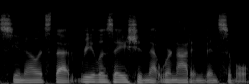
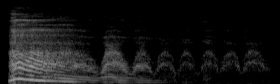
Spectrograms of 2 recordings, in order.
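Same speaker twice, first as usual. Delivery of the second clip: stunned, fading; slower than usual. Real, not acted. Reactor stunned by the song, fading to a whisper. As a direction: let the wows die away to a breath.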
